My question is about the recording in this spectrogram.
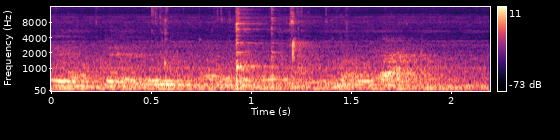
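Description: Metal spoon clinking against a plate while scooping food, with a few sharp clinks around the middle.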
